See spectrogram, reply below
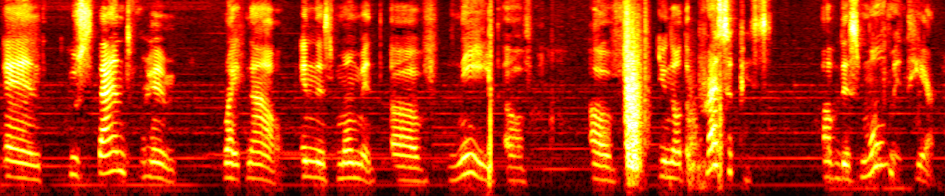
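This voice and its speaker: A woman's voice: fairly low pitch, expressive, slow pace, music in the background, rough recording. A woman playing a tabletop roleplaying game, improvising and chatting casually in a rambling, sweary, exasperated way.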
